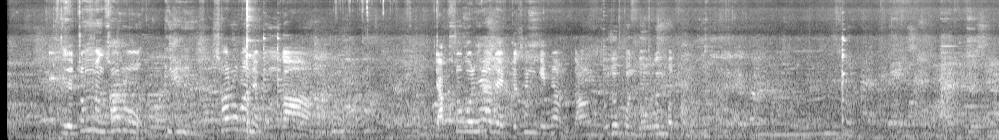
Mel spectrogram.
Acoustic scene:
crowded indoor space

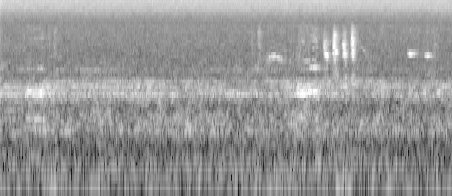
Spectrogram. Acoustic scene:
park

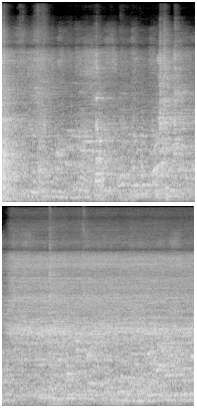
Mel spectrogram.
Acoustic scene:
cafe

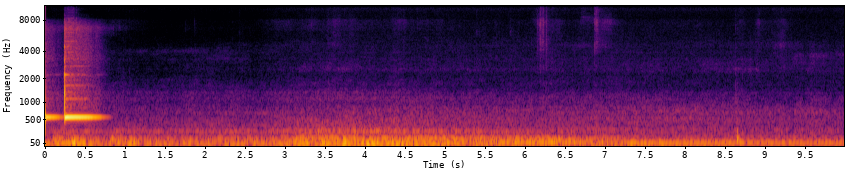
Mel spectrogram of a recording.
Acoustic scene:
car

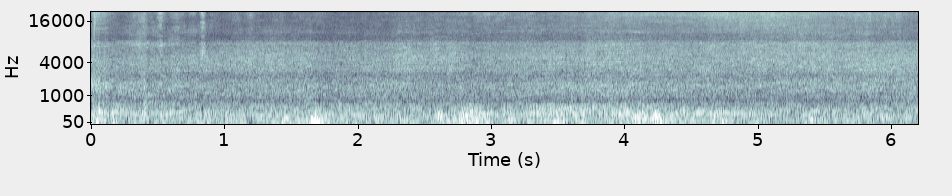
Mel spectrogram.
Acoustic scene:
street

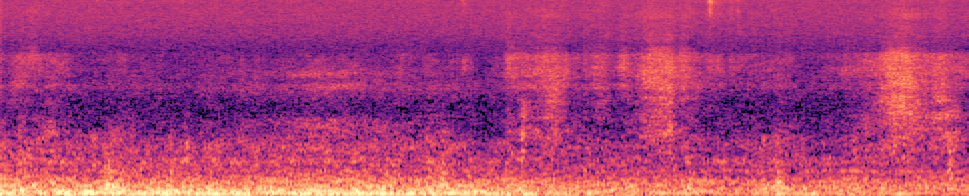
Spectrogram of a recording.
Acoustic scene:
car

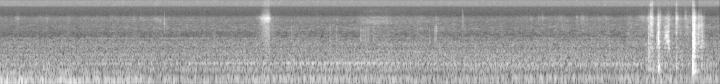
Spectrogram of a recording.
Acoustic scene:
car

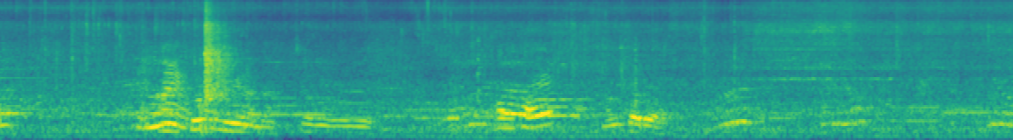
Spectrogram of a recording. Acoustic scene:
restaurant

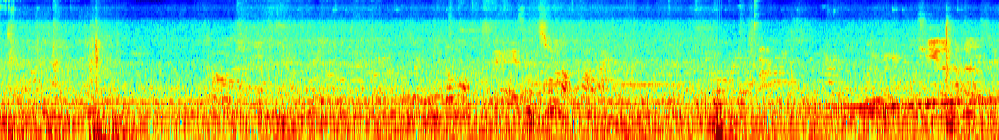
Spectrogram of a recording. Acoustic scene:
subway train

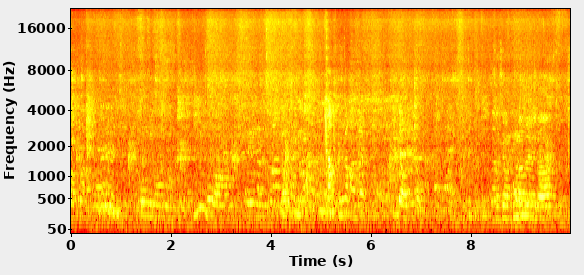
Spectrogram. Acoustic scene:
restaurant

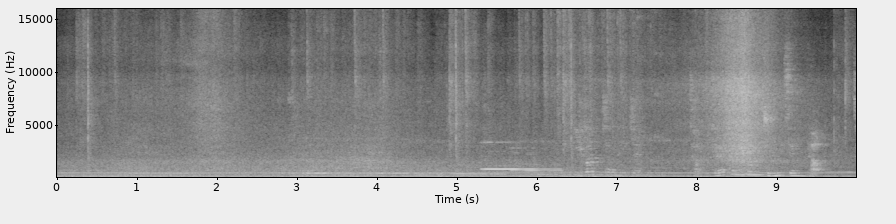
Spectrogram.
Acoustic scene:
bus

